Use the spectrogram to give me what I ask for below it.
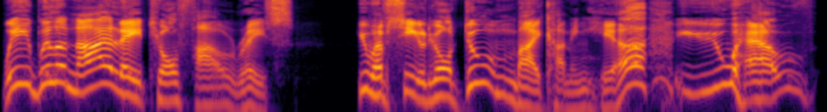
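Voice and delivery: loud, high defiant threats; blustering shout. A narrator's reading. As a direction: hurl doom at the enemy, then break off unfinished. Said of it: "he shouted at Bezrak".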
